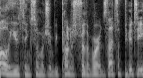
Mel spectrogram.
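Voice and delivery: fast cartoon anime supervillain voice. Retelling how a man tweeting at him talked, in a Dragon Ball Z villain voice. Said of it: "talking like a Dragon Ball Z villain".

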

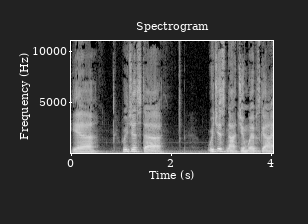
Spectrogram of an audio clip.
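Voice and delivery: mock dazed, slow, far-off spacey voice. Retelling what a dazed woman at the door said: imitating a spacey, not-quite-there voice. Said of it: "says in this kind of spacey, not quite there voice".

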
